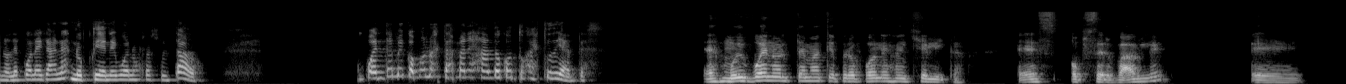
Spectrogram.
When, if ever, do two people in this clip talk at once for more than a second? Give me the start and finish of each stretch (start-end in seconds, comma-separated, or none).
none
